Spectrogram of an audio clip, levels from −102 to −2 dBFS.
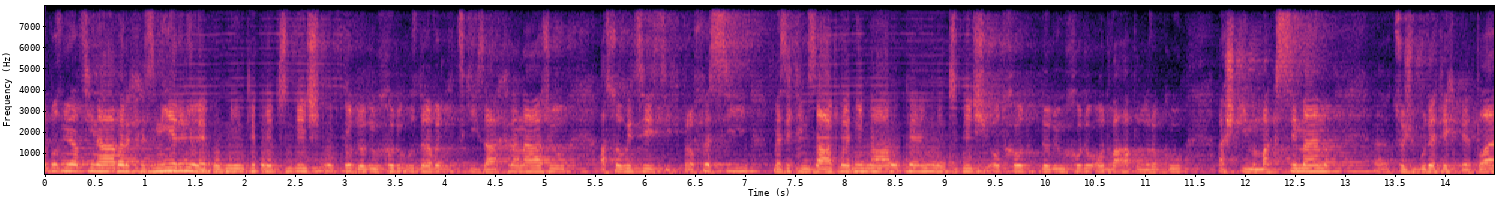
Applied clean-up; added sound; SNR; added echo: neural separator model SepFormer DNS4.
